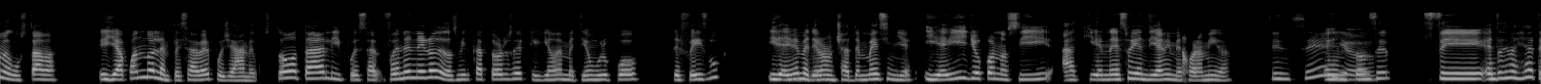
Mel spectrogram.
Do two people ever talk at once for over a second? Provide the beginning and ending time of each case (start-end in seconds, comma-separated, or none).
none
